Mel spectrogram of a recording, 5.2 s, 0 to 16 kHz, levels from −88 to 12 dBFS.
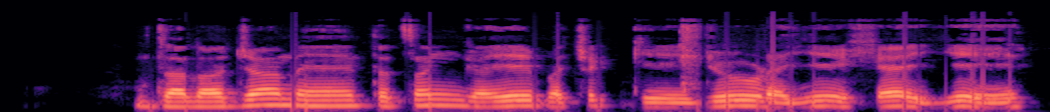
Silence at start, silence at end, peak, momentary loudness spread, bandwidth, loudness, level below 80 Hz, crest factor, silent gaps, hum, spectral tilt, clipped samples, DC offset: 0.7 s; 0.15 s; 0 dBFS; 7 LU; 10.5 kHz; -15 LUFS; -48 dBFS; 16 dB; none; none; -6 dB/octave; under 0.1%; under 0.1%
